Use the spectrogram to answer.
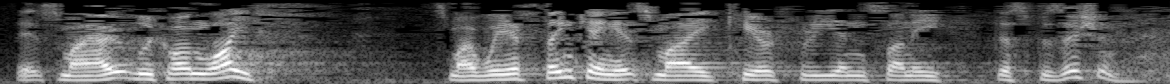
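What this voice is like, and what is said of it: Glaswegian Scottish accent. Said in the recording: “identified from my voice that I'm from Glasgow, that I'm a Glaswegian ... I'm still shaped by my life there. And it's not just my accent.”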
